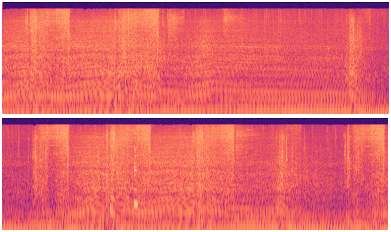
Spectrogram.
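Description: A motorcycle engine roars and revs up and down.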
